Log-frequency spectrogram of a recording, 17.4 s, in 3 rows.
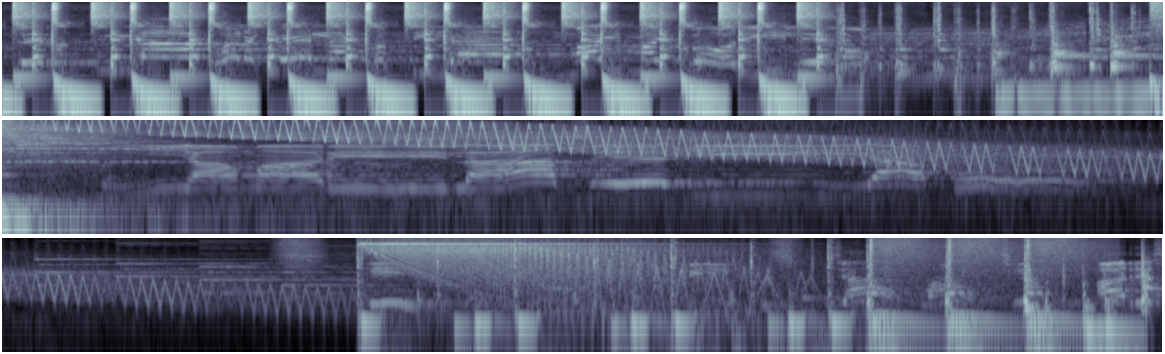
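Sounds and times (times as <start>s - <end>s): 
old Bhojpuri dholak with hard bass mix: 0.0s - 8.0s, 13.4s - 17.3s.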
